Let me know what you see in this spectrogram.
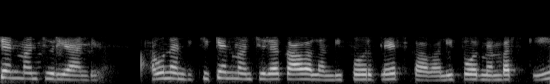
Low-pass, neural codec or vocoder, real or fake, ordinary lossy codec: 3.6 kHz; codec, 16 kHz, 6 kbps, DAC; fake; AAC, 32 kbps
